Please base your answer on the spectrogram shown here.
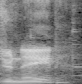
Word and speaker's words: Junaid: It's pronounced Junaid. I work with a guy with the same name. Bet. Oh, so the AID is literally aid as in like first aid.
